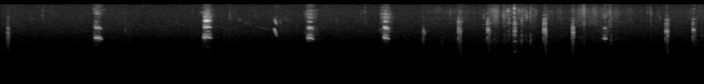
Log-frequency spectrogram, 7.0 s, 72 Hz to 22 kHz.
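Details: Osprey nest scene on 27 June 2022, fish delivered and feeding watched; evenly spaced high yelping notes about once a second, then a denser flurry of thinner chirps.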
